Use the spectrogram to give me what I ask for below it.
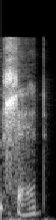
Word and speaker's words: said: did but said Joe said Joe said it is it true it's written said but spoken said when you speak you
